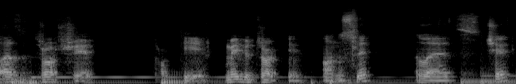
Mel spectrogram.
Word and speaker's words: trochee: Trochee, Troki. trochee, I can do the T a little bit softer as they do.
